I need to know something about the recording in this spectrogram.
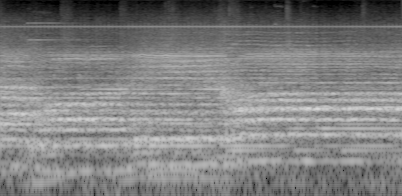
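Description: A choir singing a slow Buddhist hymn in long held notes, moving to a new note about two seconds in.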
